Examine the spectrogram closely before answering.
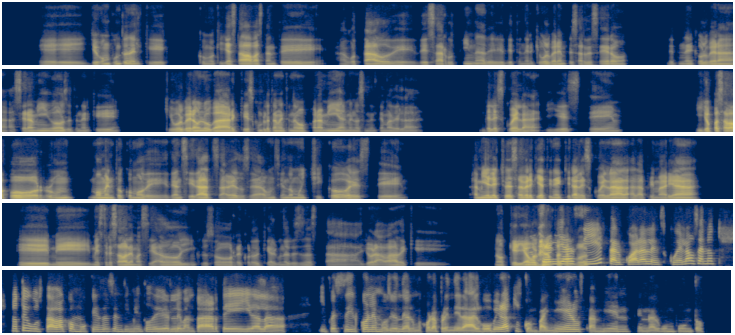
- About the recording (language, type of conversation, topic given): Spanish, podcast, ¿Qué profesor influyó más en ti y por qué?
- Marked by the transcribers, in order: laughing while speaking: "volver"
